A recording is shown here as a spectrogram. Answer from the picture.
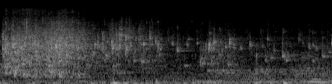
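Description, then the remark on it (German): A papermaking wire mould bearing a museum watermark is dipped into a water-filled vat at a museum to scoop handmade paper, giving a steady rush of sloshing, splashing water with small scattered drips, fairly loud and continuous with no voices. “Und jetzt wird das Papier geschöpft.”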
